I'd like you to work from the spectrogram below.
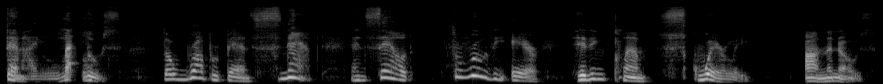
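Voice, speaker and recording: A woman reading a children's chapter book aloud in an expressive storytelling manner. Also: medium pitch, vocal fry, slightly rough. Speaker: audiobook reader. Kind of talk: children's audiobook narration.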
